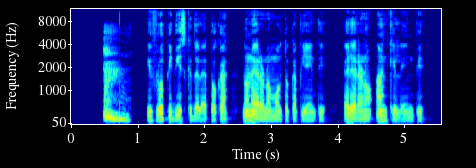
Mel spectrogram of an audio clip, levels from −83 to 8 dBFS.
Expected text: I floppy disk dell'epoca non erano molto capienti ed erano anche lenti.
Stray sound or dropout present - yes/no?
yes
